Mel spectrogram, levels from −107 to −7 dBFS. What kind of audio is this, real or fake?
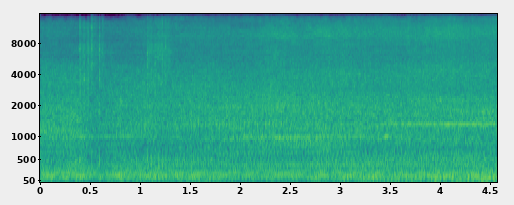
fake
